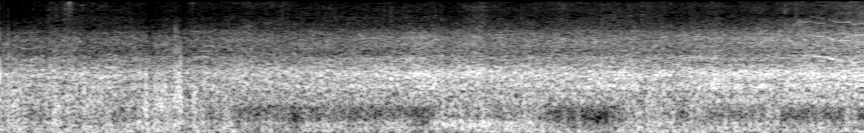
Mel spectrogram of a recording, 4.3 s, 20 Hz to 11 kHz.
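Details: Migrating snow geese at Middle Creek, Pennsylvania, in 2023, a flock of tens of thousands returning north. A fainter, distant blanket of overlapping honking carries steadily throughout, with no single call standing out.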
